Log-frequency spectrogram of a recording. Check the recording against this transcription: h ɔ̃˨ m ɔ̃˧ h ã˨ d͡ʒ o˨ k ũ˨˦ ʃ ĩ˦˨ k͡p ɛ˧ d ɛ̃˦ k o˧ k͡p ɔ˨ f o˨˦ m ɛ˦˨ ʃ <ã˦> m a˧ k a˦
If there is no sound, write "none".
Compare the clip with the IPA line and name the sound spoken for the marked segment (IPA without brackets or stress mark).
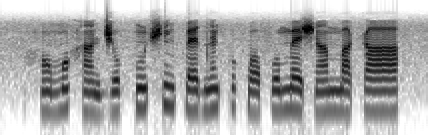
ã˨˦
